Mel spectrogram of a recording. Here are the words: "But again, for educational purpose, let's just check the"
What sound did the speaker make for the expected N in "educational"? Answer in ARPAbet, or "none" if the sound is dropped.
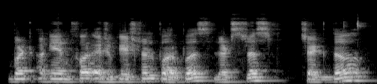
N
